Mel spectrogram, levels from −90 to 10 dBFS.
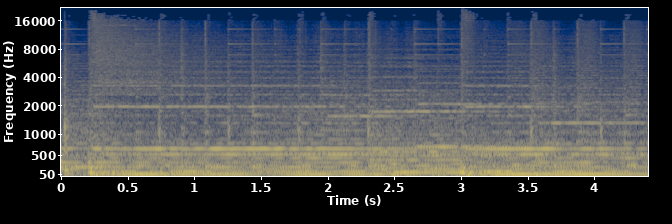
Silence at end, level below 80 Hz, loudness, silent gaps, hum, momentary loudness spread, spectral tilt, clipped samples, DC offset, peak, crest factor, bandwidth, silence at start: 0 s; -18 dBFS; -17 LUFS; none; none; 3 LU; -7 dB/octave; under 0.1%; under 0.1%; -2 dBFS; 14 dB; 17 kHz; 0 s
